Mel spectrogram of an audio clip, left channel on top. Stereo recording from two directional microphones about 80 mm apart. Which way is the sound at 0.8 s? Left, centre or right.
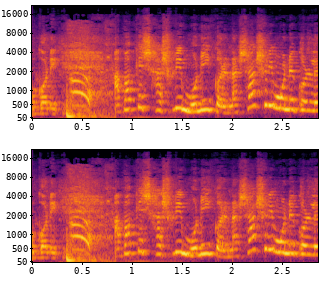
Left.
